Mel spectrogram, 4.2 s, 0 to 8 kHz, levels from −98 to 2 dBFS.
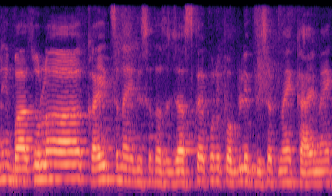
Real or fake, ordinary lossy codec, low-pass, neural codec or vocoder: real; none; 7.2 kHz; none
